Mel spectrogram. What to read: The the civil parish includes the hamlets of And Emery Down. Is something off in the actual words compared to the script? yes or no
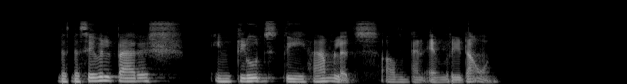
no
